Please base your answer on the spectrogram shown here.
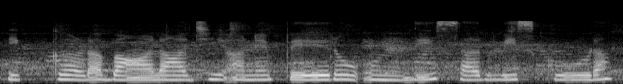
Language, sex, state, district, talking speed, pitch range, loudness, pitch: Telugu, female, Andhra Pradesh, Sri Satya Sai, 65 wpm, 205-230 Hz, -16 LUFS, 215 Hz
